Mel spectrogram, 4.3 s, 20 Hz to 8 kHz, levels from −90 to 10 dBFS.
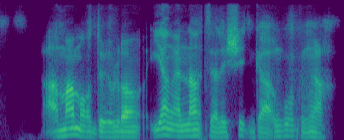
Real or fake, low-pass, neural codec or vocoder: fake; 7.2 kHz; codec, 16 kHz in and 24 kHz out, 0.9 kbps, LongCat-Audio-Codec, fine tuned four codebook decoder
